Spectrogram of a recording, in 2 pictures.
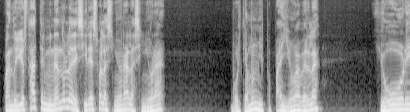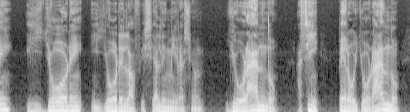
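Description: A man's voice: medium pitch, normal speed, no room sound, studio quality. A man, hosting a podcast and casually telling a personal story, acting out the back-and-forth of the conversations. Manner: animated retelling that acts out dialogue. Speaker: podcast host.

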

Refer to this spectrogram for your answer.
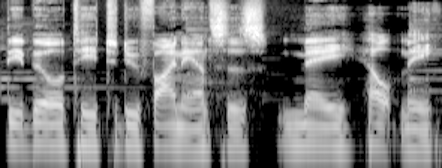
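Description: A young man from Texas hosting a podcast in a casual, animated, self-deprecating way, laughing often. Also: lowish voice, normal speed, faint music behind. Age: young adult. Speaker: podcast host.

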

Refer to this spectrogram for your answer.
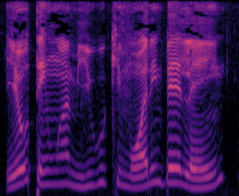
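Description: A man's voice: high-pitched, normal speed, a crowd in the background. A young man co-hosting a podcast, chipping into casual chat with slangy interjections. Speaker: podcast co-host.

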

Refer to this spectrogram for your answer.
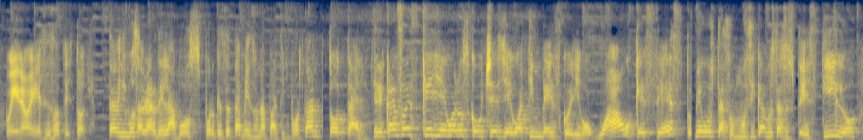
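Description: A woman's voice: fairly high pitch, warm tone, highs cut off. A woman hosting a podcast in a chatty, rambling monologue full of fillers. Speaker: podcast host. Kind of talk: casual monologue.

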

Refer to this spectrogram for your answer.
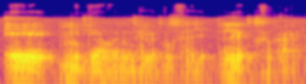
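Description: A man's voice: on the low side, fairly quick, gravelly, a little hiss or hum. A young man with a Venezuelan accent, telling stories in a casual, slangy chat. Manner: animated storytelling with slangy asides.

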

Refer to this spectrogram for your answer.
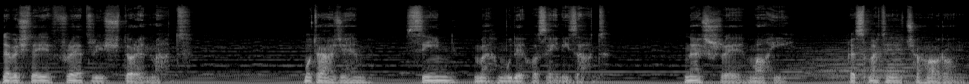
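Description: A man reading a crime novel aloud as an audiobook narrator, in a measured storytelling delivery. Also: a bass voice, fairly even intonation, faint music behind.

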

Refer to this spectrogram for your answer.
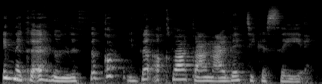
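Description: A woman's voice: lowish voice, big pitch swings, racing. A woman voicing a scheming middle-aged mother who coaxes her son in an audiobook reading.

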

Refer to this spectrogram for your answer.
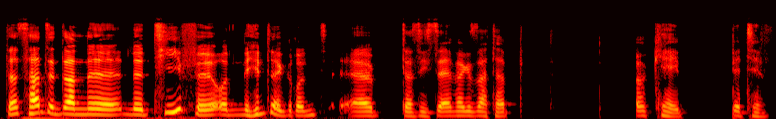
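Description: A man's voice: a little high, slow pace, no room sound. A man in a casual podcast chat, telling an anecdote hesitantly, with many fillers and frequent laughs.

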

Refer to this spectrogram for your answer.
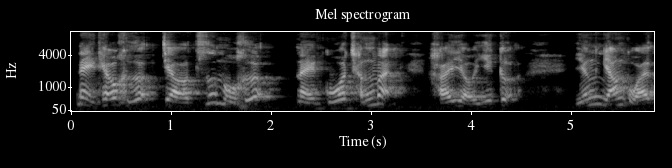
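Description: A woman's voice: fairly high pitch, pushed and bright, rough recording. A woman voicing a talkative old village woman who explains things at length in a storybook reading.

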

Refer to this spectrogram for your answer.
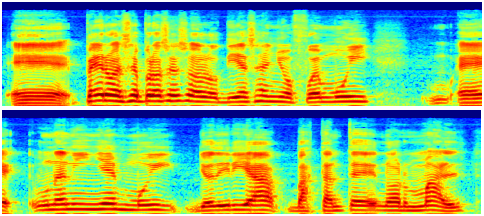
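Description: Speaking as an interview guest, a man in his thirties shares a personal testimony haltingly and reflectively, often using fillers and starting over. Born in Cuba, he has a Cuban Spanish accent mellowed by years in Puerto Rico, and his voice is high-pitched and smooth.

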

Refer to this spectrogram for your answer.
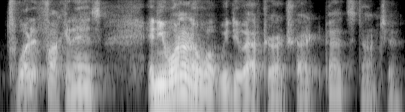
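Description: Low-voiced brash man co-hosting. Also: sing-song, brisk, a little mellow. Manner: brash, joking, swears freely. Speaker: podcast co-host. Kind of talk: casual sports betting chat.

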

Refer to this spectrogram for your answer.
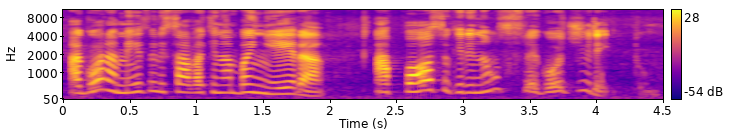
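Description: A woman reading a story voices a fussy mother calling for her son in a high, scolding tone. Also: animated, fast talker, gravelly, sharp tone, full character voice. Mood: fussing.

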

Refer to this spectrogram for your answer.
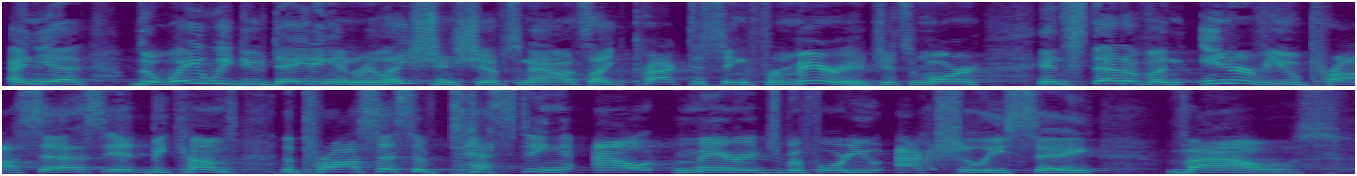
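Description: A man's voice: sits high, normal speed, bright, forceful tone. A male pastor preaching a sermon in a conversational, joking way, often checking in with his listeners.

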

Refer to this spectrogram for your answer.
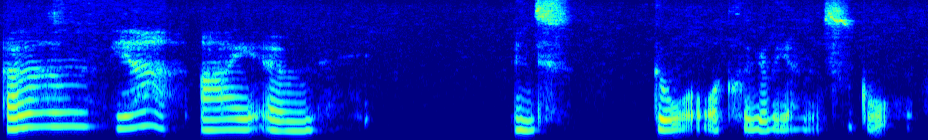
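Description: Creaky teenage girl on a low-quality earbud mic. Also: drawn-out words, warm tone. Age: teenager, fifteen. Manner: informal, hesitant, heavy filler "like". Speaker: beginner podcast host. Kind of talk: casual rambling solo podcast chat. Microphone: earbud microphone.

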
